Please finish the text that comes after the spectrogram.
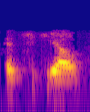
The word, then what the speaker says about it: Ezekiel: Prophet Ezekiel speaks in, it's pronounced Ezekiel, speaks in similar terms, enlisting obligations that people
